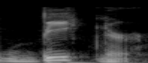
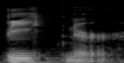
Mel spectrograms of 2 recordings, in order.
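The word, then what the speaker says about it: Buechner: my kind of Heroes his name was Frederick beekner Frederick beekner and that's spelled b-u-e-c-h-e-n-e-r one of my favorite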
